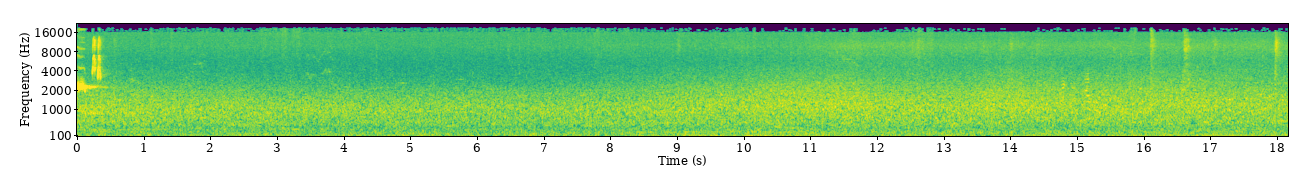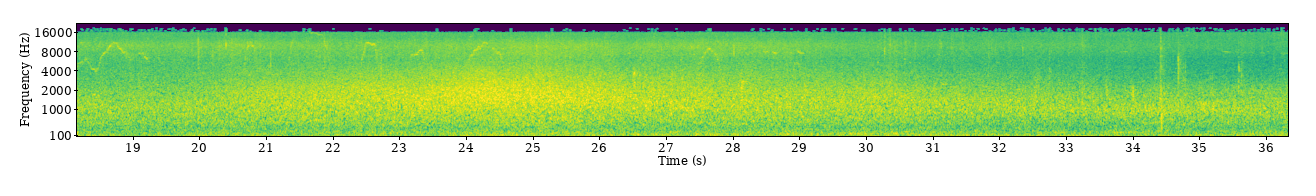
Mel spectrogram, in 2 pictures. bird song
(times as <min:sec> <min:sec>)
0:00.0 0:00.6, 0:18.0 0:19.4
